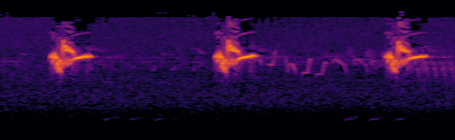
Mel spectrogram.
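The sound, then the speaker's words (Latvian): A tawny pipit sings three short, bright chirping phrases at regular intervals, about a second and a half apart, with faint twittering between them; clear, no voices. “No tādām īpašām ir, piemēram, stepes čipste, kas ir gan Latvijā, gan Eiropā īpaši aizsargājama.”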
